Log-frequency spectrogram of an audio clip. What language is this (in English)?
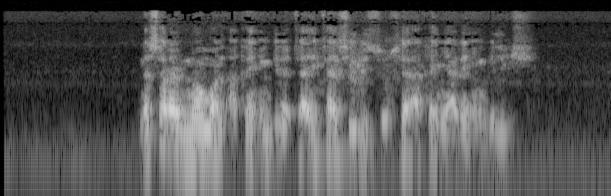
Hausa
